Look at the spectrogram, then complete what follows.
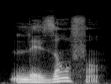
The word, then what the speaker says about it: enfants: So you should make the little link. Les enfants.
